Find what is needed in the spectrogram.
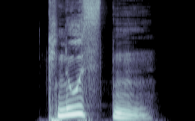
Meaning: dative plural of Knust
- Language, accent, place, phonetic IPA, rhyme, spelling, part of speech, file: German, Germany, Berlin, [ˈknuːstn̩], -uːstn̩, Knusten, noun, De-Knusten.ogg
